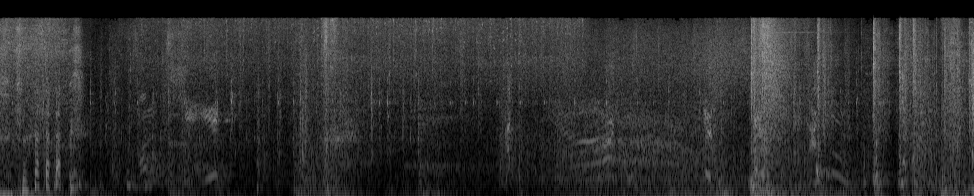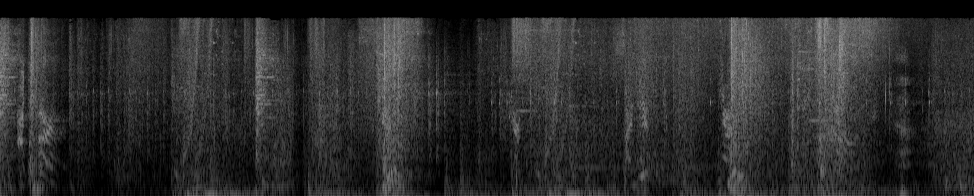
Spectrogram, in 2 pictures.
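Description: A man speaks close to a microphone with animation.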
